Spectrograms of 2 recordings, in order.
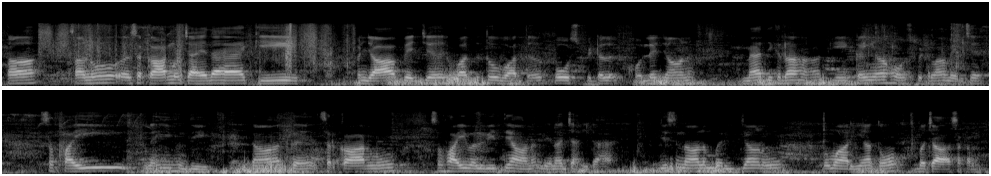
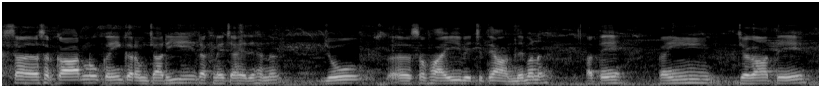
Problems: background sounds at intervals, background conversations at intervals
